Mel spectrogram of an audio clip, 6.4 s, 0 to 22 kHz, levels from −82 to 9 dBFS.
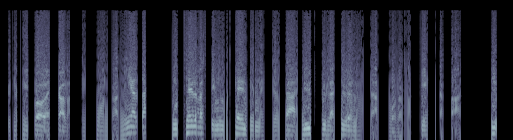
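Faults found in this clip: Low bit depth without dither, likely at a fixed-point gain or format-conversion stage: samples rounded to 3 bits, no dither, throughout. Error tracks the signal; speech heavily grainy and gritty, noise at roughly signal level, quiet passages dropping out or sputtering between steps.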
